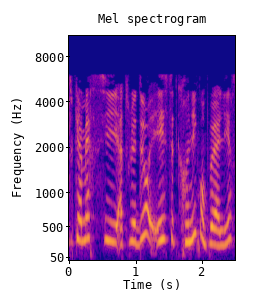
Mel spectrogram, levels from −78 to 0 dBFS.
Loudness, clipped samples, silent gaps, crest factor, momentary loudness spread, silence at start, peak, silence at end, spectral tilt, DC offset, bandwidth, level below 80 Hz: -20 LUFS; under 0.1%; none; 14 dB; 3 LU; 0 s; -6 dBFS; 0 s; -4 dB/octave; under 0.1%; 6.4 kHz; -64 dBFS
